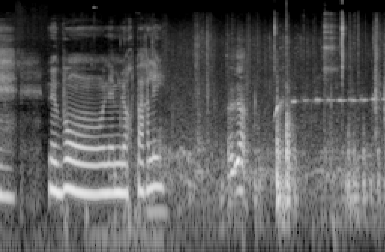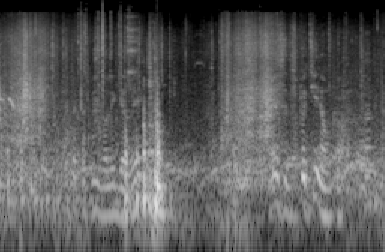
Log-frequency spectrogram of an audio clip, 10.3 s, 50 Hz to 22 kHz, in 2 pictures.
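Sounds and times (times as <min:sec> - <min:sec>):
speech: 0:00.0 - 0:02.4, 0:03.0 - 0:03.9, 0:06.8 - 0:07.3, 0:08.9 - 0:10.2
pigeons cooing in a loft: 0:01.9 - 0:10.2
rustling: 0:02.0 - 0:10.2.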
